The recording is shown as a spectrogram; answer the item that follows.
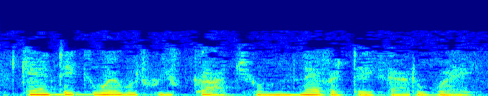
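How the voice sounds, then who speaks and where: Brief: actress as defiant, obsessively devoted wife in a vintage crime radio play, fervent and insistent, dull hissy recording. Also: female voice, lowish voice, steady tone, quick pace, lightly acted. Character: defiant, lovesick married woman confessing to a killing. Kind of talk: 1950s radio drama acting.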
